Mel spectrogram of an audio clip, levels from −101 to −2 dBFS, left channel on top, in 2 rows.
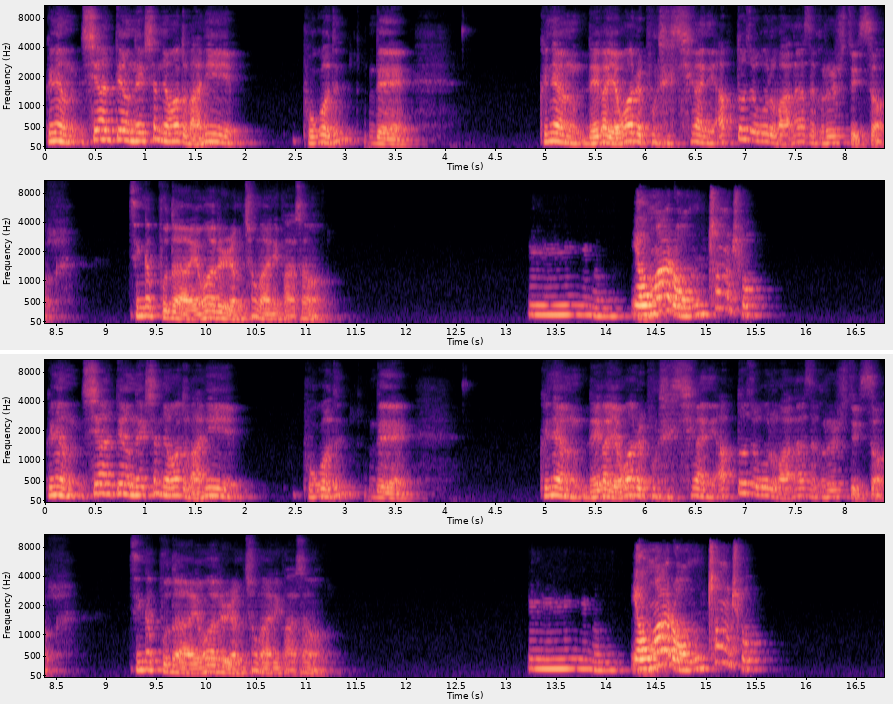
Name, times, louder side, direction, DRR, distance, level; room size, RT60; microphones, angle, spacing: voice 1, 0.0-1.9 2.6-3.6 4.9-8.6 9.2-11.2 14.3-14.5, left 2 dB, 45° left, 1 dB, 0.5 m, -27 dB
voice 2, 13.2-15.4, equal, 70° right, 2 dB, 1.1 m, -24 dB
6.5 x 2.3 x 2.5 m, 0.39 s
head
